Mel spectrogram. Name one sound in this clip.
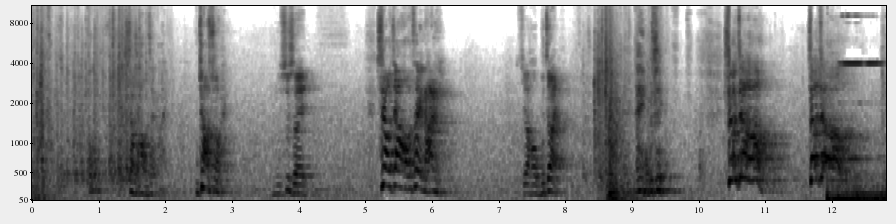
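A young man shouts urgently through a door.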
